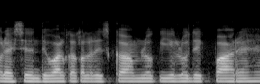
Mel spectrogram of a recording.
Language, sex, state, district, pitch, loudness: Hindi, male, Chhattisgarh, Raipur, 140 Hz, -18 LUFS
